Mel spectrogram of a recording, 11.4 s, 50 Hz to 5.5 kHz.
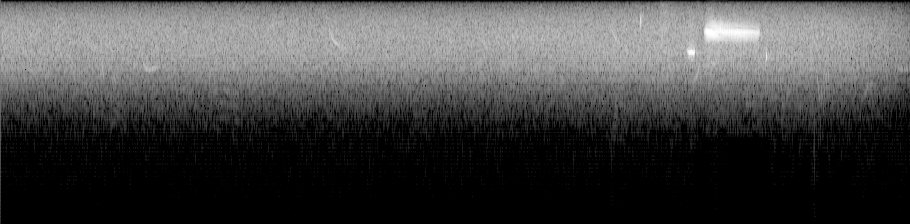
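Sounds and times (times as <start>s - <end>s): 
Grassland Sparrow Ammodramus humeralis song: 8.6s - 9.6s.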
